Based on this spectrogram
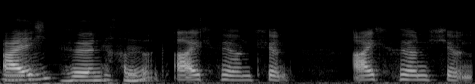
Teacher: Tak tam je asi největší problém kombinace těch měkkých ch, ich laut, a do toho ještě o umlaut.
